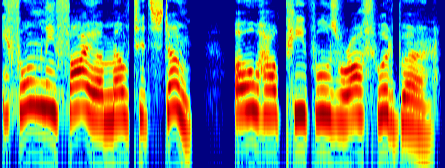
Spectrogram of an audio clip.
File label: Child Rhymes Anger Child M, Childrens Rhymes; Duviri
